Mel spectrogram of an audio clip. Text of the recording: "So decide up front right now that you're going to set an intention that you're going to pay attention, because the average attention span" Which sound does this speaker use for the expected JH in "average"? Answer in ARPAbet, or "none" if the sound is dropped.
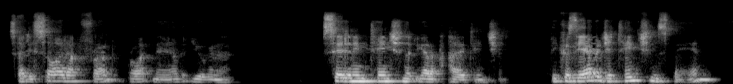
JH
